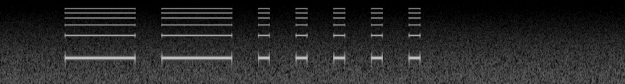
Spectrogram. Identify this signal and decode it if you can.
Beep code, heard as beeps from a small speaker, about 1290 Hz. 2 long, 5 short.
